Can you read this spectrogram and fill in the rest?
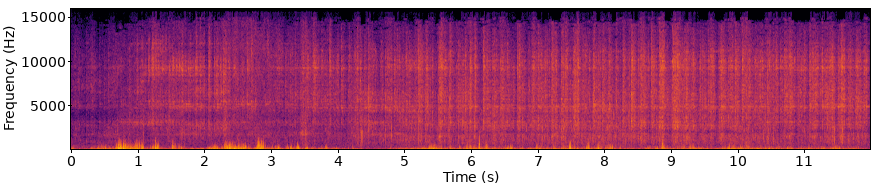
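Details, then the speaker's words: Light unloaded trailer towed on the road: irregular light metallic rattling over rolling road rumble, rising over bumps, from loose split pins at the hitch; owner plans to hold them with a bungee. "the only way I know it's there is cuz uh the split pings rattle as you'll hear in a minute so I'm going to run a bungee or something across the split ping just to hold them stop them from rattling"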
